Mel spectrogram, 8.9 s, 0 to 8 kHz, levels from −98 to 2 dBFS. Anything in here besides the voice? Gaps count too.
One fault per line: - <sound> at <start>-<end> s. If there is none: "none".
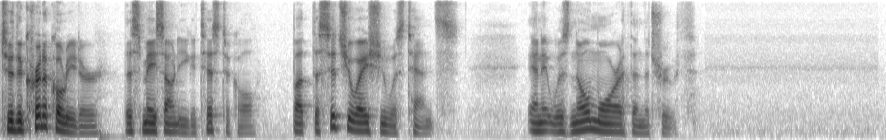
none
